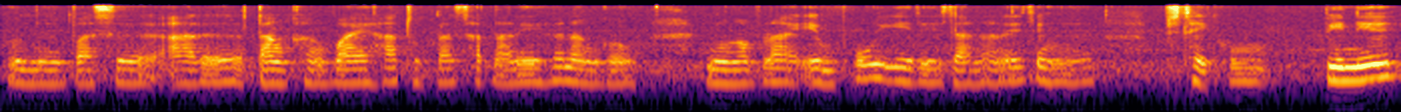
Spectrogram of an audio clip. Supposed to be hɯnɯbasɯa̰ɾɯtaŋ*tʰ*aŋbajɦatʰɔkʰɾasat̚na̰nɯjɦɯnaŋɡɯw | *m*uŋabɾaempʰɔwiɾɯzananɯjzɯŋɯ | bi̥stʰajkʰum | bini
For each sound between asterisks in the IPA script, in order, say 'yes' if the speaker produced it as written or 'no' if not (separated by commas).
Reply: no, no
